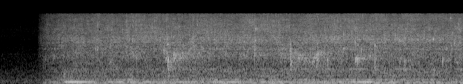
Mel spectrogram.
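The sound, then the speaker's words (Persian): Tap water runs in a steady, even hiss that starts abruptly and carries on without pause. It comes from a faucet left open during a handwashing demonstration. “این ویدیویی است که برای آموزش درست شستن دست‌ها پخش شد. آنچه بیش از همه مورد توجه بینندگانش قرار گرفت، باز بودن شیر آب و مصرف بی‌رویه آب بود.”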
